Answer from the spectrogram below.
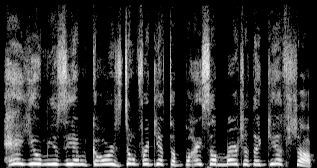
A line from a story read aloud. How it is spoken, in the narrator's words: Ray shouted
